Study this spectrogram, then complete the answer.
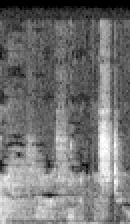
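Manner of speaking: a soft, breathy aside; whispered relief. Real, not acted. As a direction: whisper "I thought I missed you" softly.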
